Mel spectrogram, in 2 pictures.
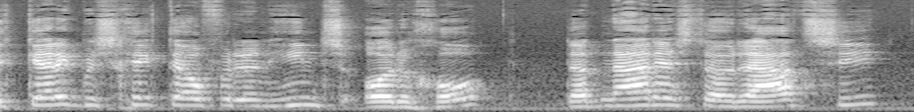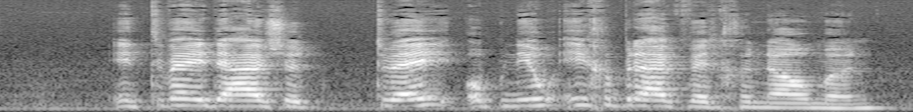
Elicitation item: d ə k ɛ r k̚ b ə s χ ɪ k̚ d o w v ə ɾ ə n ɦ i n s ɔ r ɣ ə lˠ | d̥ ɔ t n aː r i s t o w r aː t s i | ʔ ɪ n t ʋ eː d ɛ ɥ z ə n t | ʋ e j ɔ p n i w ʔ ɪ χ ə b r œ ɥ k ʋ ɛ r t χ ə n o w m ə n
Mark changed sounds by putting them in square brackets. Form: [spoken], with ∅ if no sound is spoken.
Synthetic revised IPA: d ə k ɛ r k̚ b ə s χ ɪ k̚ [t] o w v ə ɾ ə n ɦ i n s ɔ r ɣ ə lˠ | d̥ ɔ t n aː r [ɛ] s t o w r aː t s i | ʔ ɪ n t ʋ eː d [œ] ɥ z ə n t | ʋ e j ɔ p n i w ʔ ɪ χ ə b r œ ɥ k ʋ ɛ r t χ ə n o w m ə n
